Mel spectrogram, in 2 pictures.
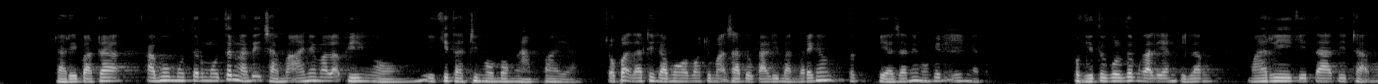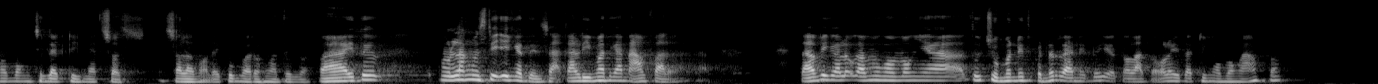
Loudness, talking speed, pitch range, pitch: -23 LUFS, 130 wpm, 135-175 Hz, 150 Hz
